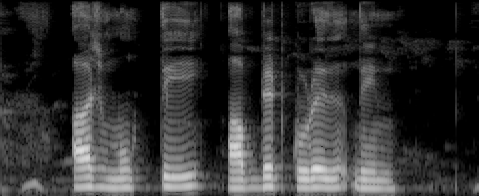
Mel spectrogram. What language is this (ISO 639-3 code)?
ben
